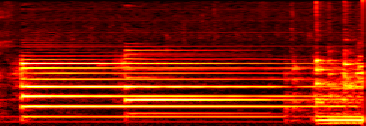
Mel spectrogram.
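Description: Electric guitar picking the notes of an open G major chord one at a time, each note left ringing: one note, then a second added just under a second in.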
